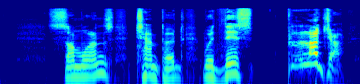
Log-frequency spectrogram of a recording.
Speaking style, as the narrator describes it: Fred grunted, swinging his bat with all his might

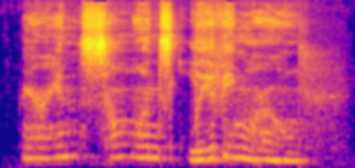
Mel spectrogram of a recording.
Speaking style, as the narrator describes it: Katie whispers

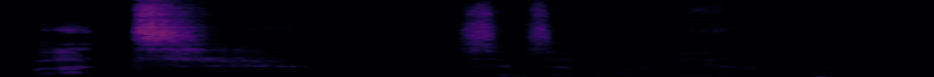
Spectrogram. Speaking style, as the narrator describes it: grunted the bandit

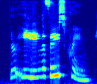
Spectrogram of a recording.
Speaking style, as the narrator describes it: had exclaimed

